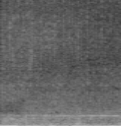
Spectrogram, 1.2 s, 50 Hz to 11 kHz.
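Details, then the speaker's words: 2009 Chevy Express with P0300 and four coils on one side not firing, running with 12 volts jumped directly to the coils: low, steady idle rumble, even beat, all cylinders firing; fault traced to coil supply wire or fuse panel. "Engine's firing just fine."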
